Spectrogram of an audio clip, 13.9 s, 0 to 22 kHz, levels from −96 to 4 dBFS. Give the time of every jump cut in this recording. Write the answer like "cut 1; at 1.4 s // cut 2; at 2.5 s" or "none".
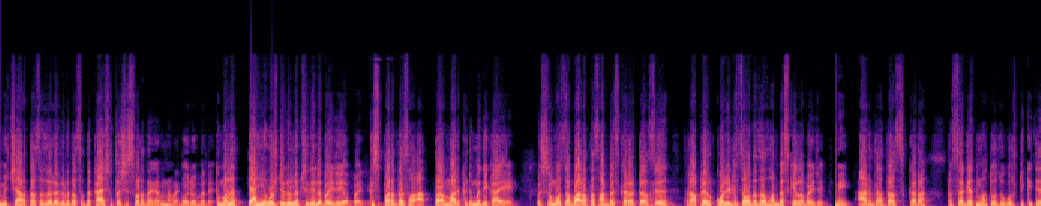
cut 1; at 11.1 s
